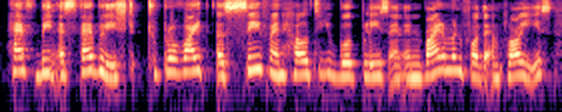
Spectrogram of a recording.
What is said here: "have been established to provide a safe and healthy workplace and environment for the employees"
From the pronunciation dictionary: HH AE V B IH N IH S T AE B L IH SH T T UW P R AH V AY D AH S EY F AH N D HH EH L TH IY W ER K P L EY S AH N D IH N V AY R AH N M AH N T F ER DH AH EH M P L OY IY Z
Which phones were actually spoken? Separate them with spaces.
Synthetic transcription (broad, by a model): HH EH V B IH N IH S T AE B L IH SH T T UW P R AH V AY D AH S EY F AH N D HH EH L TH IY W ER K P L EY S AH N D IH N V AY R AH N M AH N T F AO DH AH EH M P L OY IY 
